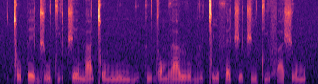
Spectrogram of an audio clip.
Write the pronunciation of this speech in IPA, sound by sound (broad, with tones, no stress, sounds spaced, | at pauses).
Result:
ǀ ʊ˨ p e˦˨ d͡ʒ u˨˦ tʲ ʊ˨ t͡ʃ e˦˨ m a˦ ǀ ʊ˨ m n ɨ˨ m b u˨ k ɨ˨ d ɔ˦ m ð a˦ ɹ ʊ˦ b ɨ˦ ǀ i˦ θ ɛ˦ t͡ʃ e˨ t͡ʃ i˨ tʲ ɨ˦ f a˨ ʃ ʊ˦ m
